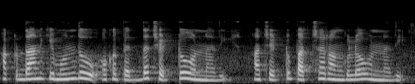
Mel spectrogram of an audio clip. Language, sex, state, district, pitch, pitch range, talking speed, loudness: Telugu, female, Telangana, Hyderabad, 235 Hz, 215-260 Hz, 160 wpm, -20 LUFS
